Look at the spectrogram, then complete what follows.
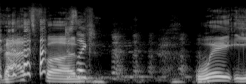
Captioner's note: crew laughing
